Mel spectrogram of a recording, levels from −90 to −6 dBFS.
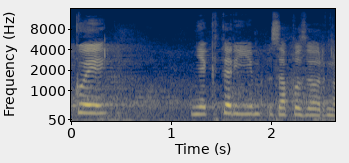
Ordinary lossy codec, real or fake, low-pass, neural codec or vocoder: AAC, 48 kbps; real; 14.4 kHz; none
